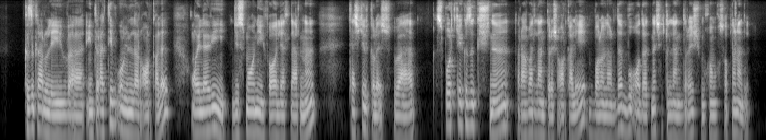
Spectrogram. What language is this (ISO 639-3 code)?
uzb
